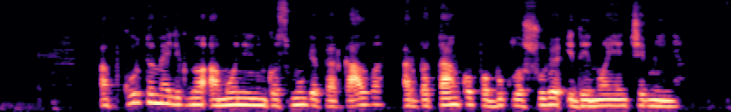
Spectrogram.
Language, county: Lithuanian, Panevėžys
